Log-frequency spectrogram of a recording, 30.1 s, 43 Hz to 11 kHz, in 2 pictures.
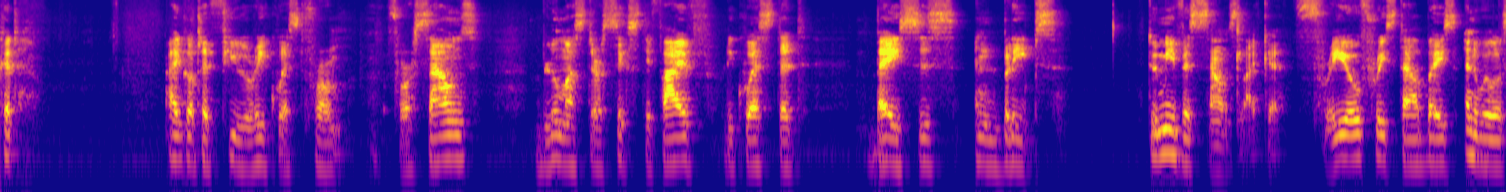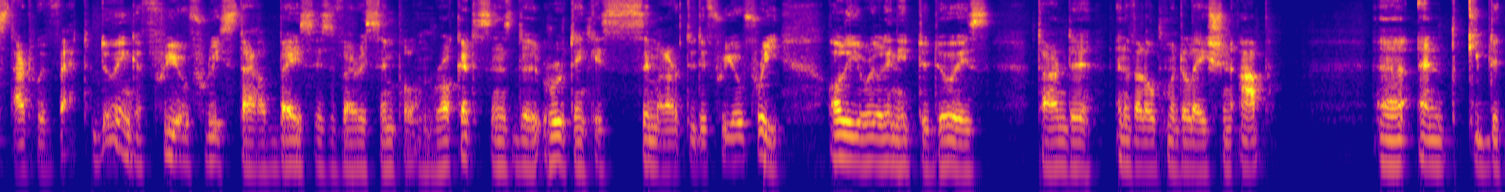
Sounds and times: Speech: 0.0 - 0.4, 1.7 - 4.8, 5.4 - 8.1, 8.7 - 10.7, 11.5 - 27.9, 28.8 - 30.1.

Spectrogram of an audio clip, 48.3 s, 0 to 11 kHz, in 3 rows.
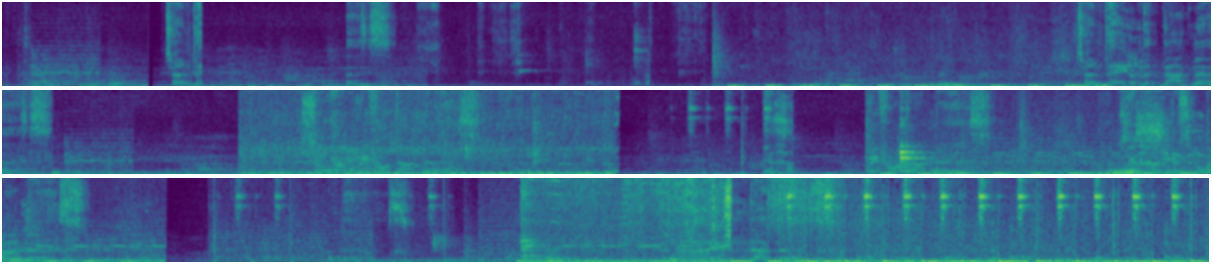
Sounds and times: Music: 0.0 - 5.9, 9.5 - 48.3.

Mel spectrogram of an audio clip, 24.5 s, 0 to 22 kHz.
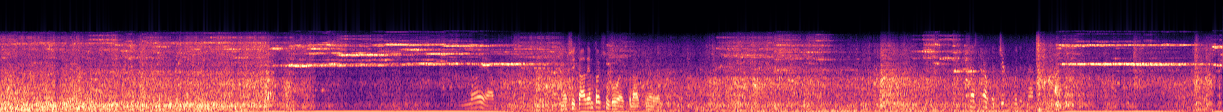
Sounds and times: Railroad car, train wagon: 0.0 - 24.4
Train: 0.0 - 24.4
Train wheels squealing: 0.3 - 12.9, 14.3 - 17.0, 18.2 - 19.5, 21.1 - 24.4
Clickety-clack: 17.2 - 19.6, 20.7 - 24.4.

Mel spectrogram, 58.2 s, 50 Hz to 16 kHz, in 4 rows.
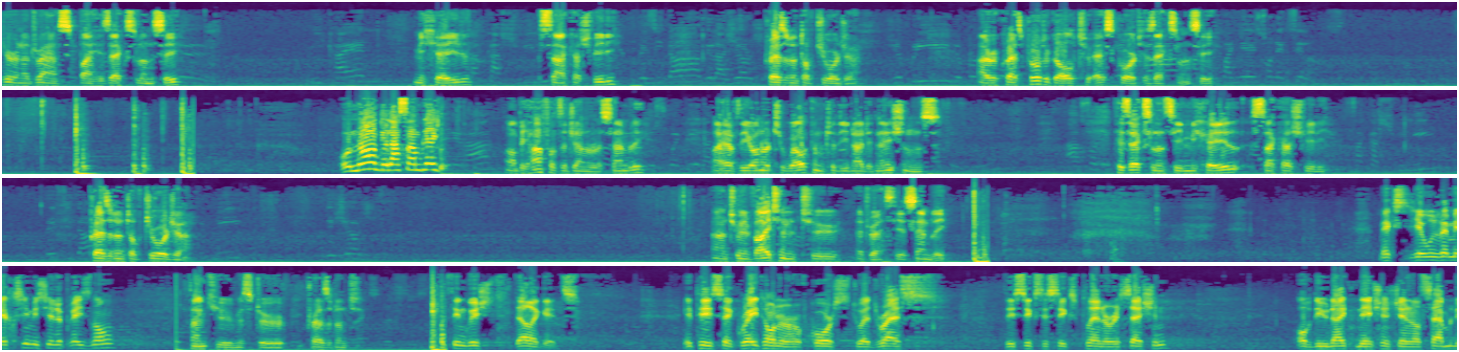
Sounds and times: Male speech, man speaking: 0.0 - 2.2, 3.1 - 13.2, 17.9 - 24.0, 25.2 - 31.6, 32.4 - 32.9, 36.2 - 38.6, 42.9 - 44.8, 45.4 - 49.5, 50.5 - 53.1, 53.7 - 55.4, 56.6 - 58.2
Narration, monologue: 0.0 - 58.2.

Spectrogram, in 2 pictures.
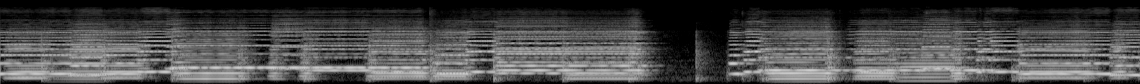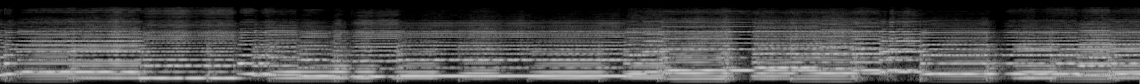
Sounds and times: Accordion: 0.0 - 22.8.

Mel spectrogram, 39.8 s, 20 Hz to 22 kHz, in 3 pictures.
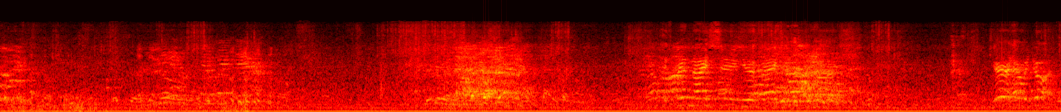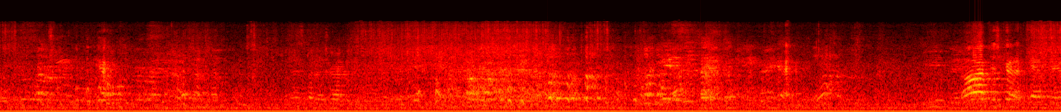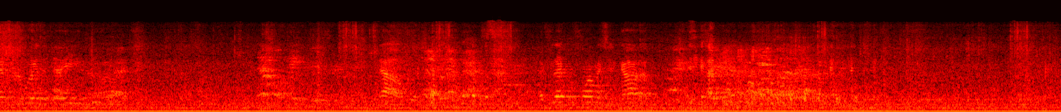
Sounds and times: Speech: 24.8 - 28.3.

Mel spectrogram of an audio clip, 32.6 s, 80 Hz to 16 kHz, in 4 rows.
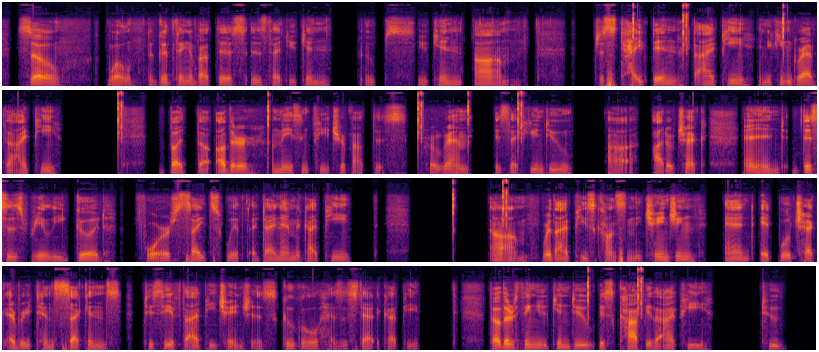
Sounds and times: Speech: 0.0 - 5.2, 5.9 - 8.8, 9.8 - 19.8, 21.2 - 28.6, 29.3 - 32.3.

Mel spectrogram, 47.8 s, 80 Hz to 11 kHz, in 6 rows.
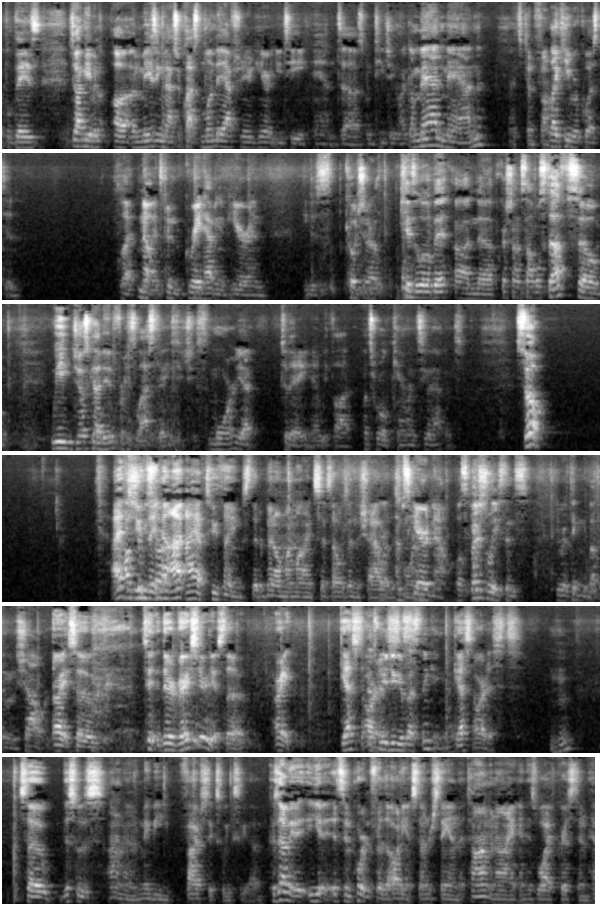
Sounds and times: Speech: 0.0 - 8.2, 9.5 - 22.2, 22.8 - 23.3, 25.2 - 35.8, 36.4 - 47.7.

